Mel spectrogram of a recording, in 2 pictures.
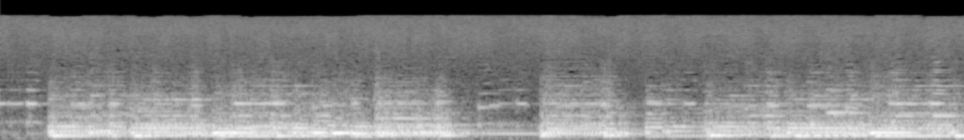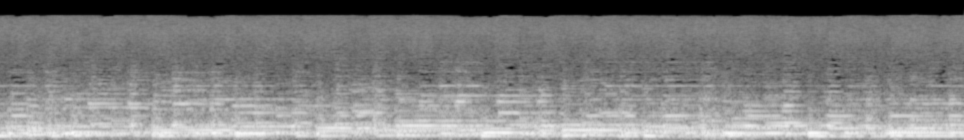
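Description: Instrumental choro played by a small string ensemble: plucked guitars carry a lively melody over a low bass line. The playing breaks off briefly at the very start and again just before the four-second mark, then runs on without a break.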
